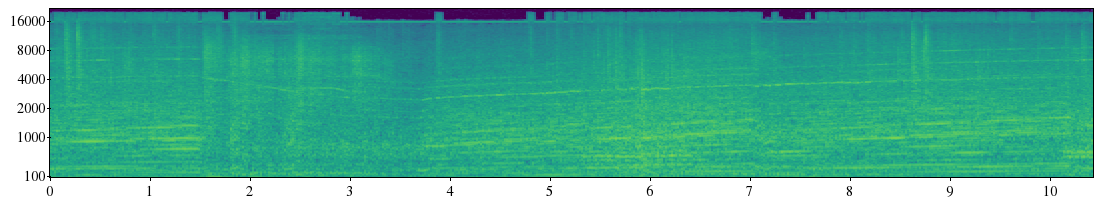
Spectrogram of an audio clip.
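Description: A BMW M4 race car at Imola in the Assetto Corsa Competizione racing game, its engine roaring and revving steadily, with other cars close by and brief tire noise.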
